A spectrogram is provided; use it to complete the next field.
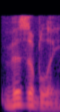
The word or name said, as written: visibly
